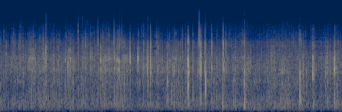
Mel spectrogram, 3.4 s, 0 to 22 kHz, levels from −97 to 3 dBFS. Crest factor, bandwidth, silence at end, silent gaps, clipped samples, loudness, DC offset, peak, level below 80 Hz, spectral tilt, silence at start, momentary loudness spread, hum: 32 dB; 16 kHz; 0 s; none; under 0.1%; -40 LUFS; under 0.1%; -10 dBFS; -86 dBFS; -2 dB/octave; 0 s; 9 LU; none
